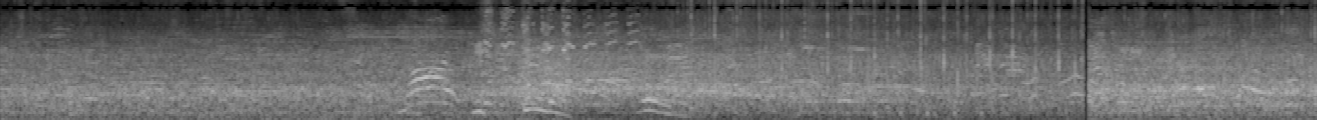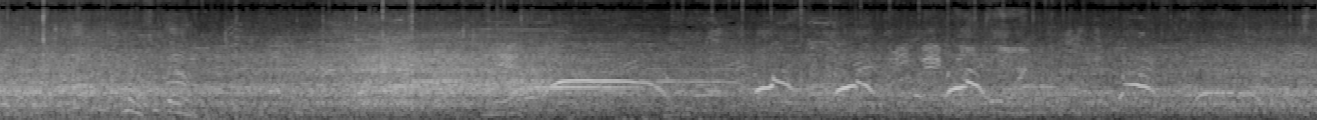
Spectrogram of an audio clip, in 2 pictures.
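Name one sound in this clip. A large stadium crowd roars and chatters loudly all around outdoors.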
